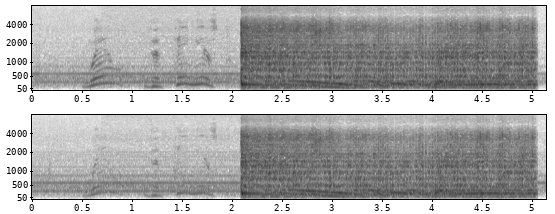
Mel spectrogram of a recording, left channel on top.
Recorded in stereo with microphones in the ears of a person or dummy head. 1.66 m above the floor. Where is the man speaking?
25° left (ahead or behind).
